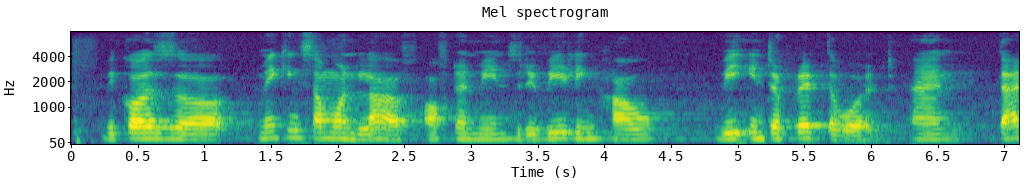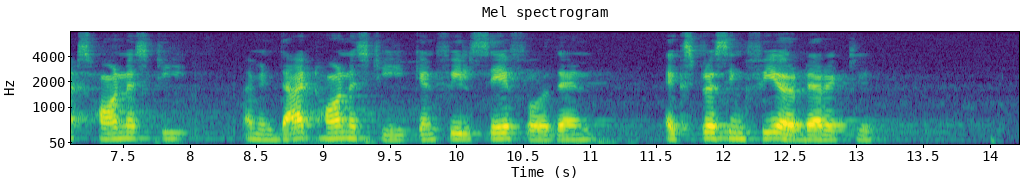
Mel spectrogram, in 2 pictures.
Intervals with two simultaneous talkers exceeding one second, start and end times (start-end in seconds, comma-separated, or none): none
